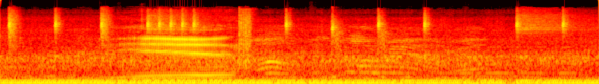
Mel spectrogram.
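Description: A boosted car's engine idles steadily at a car meet, a loud, deep rumble held throughout, with people talking over it and sharp clicks and chirps popping up above the idle.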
